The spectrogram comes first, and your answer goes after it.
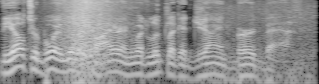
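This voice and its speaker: A man's voice: lowish voice, lively intonation, normal speed, heavy background noise, lightly acted. A man playing a terse, hard-boiled private investigator who narrates his own noir audio drama with grim intent. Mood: grim narration.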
